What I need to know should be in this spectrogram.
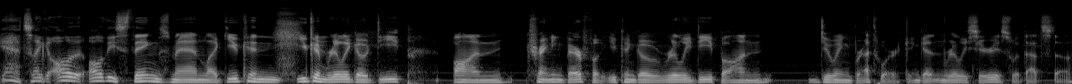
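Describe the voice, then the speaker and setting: This is an unremarkable speaking voice from a man, fairly low in pitch. He keeps a moderate pace with ordinary pitch variation. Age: 20s. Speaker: podcast host. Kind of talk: casual interview chat.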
